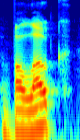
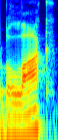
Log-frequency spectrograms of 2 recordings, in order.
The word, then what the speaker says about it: Baloch: Pakistani officials said the strikes targeted 7 locations used by ethnic Baloch. I believe that's how you say it. That's the ethnic group Baloch or Balak, Baloch.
